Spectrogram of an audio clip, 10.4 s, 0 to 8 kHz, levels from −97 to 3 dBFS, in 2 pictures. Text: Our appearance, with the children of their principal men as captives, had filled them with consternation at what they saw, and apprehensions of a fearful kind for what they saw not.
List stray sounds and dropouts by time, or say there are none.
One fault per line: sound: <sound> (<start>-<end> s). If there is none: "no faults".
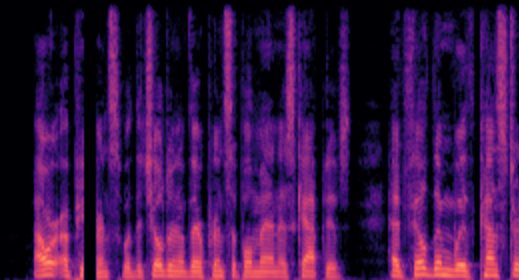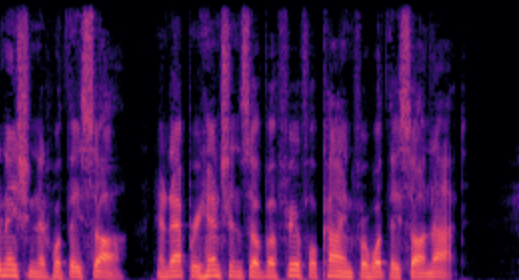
sound: dropout (0.8-1.0 s)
